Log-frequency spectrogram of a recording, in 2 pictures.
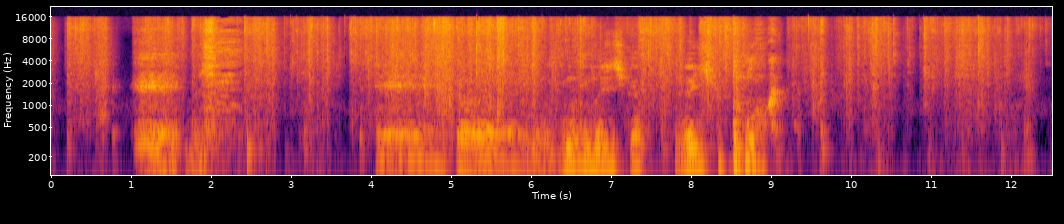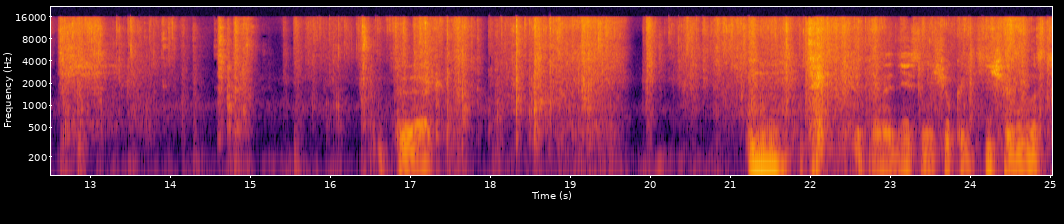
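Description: Aluminium foil crinkles and rustles as hands fold and press it.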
